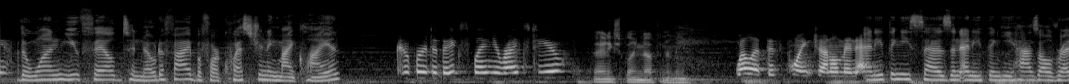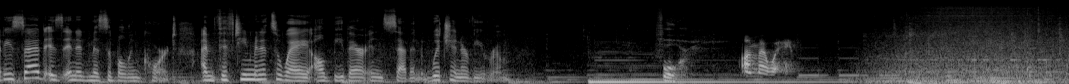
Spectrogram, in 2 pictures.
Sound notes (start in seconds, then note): 7.5 on phone; 18.1 on phone; 19.1 engine rumbles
